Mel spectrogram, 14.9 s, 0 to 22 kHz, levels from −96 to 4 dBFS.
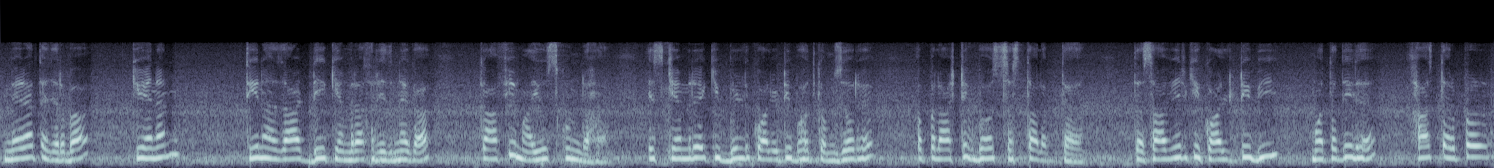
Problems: constant background noise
